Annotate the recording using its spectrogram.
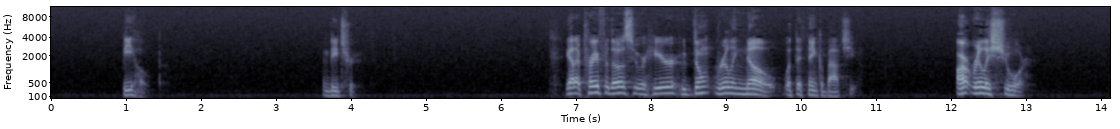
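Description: A man speaks through a microphone in short bursts, with pauses between them.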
